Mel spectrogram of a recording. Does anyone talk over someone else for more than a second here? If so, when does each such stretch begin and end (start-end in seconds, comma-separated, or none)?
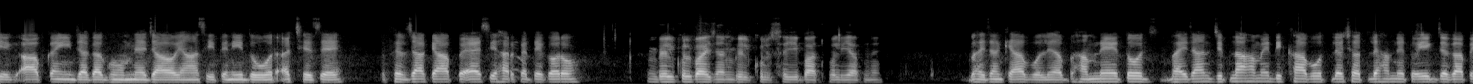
none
